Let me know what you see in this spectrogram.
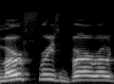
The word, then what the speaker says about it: Murfreesboro: And so you're originally from Murfreesboro, Tennessee. Is that correct? – That's correct. You pronounced it correct as well.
